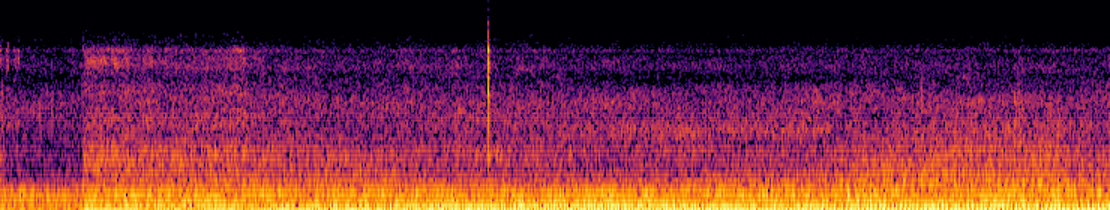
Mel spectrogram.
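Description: Low rumble of a motor vehicle engine running nearby, building up louder through most of the stretch and easing off near the end. A single sharp click comes about three seconds in.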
